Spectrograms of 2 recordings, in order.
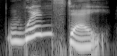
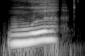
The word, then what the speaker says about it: Wednesday: Wednesday. Wednesday. It is spelt a little bit differently to how we say it.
